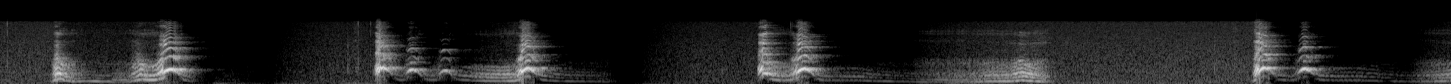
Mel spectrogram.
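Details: Angry domestic dog barking at its owner, sharp harsh barks in paired bursts roughly every four seconds, with low growling whines between bursts; indoors, no other clear sounds.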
